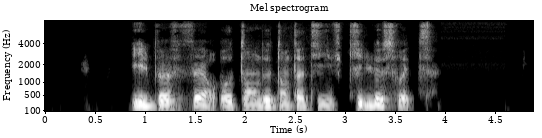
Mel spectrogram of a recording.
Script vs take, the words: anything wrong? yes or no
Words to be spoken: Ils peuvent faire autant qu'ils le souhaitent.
yes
